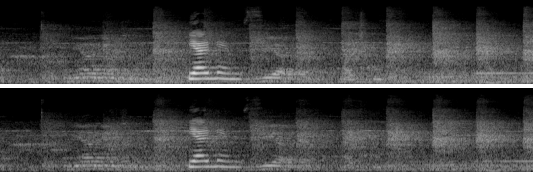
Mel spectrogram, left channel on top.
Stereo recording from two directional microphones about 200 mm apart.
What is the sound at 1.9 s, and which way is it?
Speech, 15° left (ahead or behind).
